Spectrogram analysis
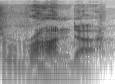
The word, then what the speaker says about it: Rwanda: So I'm here on his benefit, on his behalf, to tell you it's Rhonda, okay? Pamela will say it's like, help me Rhonda, help me Rhonda.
